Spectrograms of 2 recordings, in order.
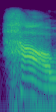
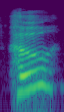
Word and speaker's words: how: The word is how instead of who. Okay, it's how.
